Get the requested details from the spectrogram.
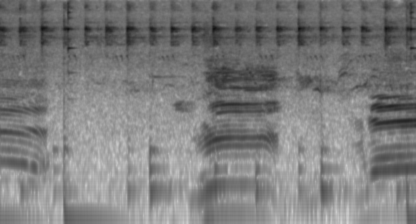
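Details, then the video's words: Asian village cows with calves walking along a quiet rural road among green rice fields; several overlapping rising and falling moos, some higher-pitched, come over a steady background music bed. "Cow Sounds"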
